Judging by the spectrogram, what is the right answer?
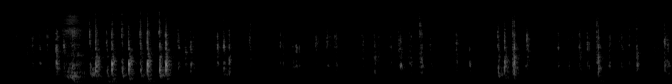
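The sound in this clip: Rapid typing on a computer keyboard: many quick, crisp key clicks in uneven bursts and short runs, with brief pauses between, and no voices.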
